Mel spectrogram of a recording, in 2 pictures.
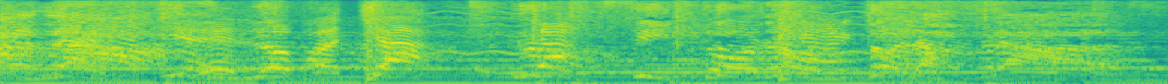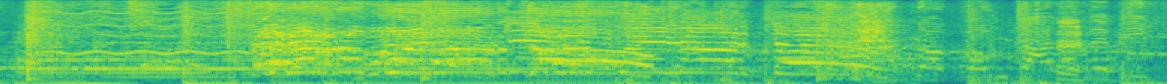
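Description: A song plays loudly and continuously, with steady bass and sung vocals carrying the melody, while a voice talks over part of it.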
